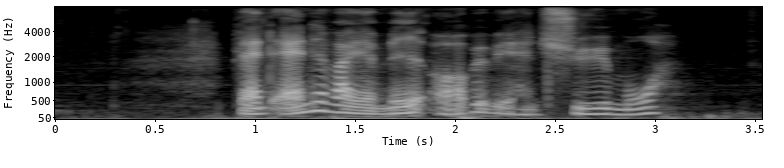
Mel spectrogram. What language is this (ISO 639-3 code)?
dan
